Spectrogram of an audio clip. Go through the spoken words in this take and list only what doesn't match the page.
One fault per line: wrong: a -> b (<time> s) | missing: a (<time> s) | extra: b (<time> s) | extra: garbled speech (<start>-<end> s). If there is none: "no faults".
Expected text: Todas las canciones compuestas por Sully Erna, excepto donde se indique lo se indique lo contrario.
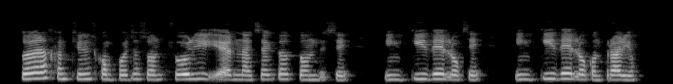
no faults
